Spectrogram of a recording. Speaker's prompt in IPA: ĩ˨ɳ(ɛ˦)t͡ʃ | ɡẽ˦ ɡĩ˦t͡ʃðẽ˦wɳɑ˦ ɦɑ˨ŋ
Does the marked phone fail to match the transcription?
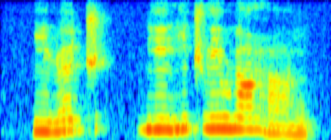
yes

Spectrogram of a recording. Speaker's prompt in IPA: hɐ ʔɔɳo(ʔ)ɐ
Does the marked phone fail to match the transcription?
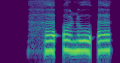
no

